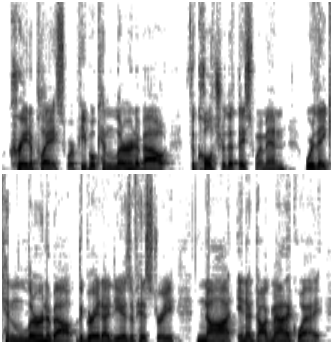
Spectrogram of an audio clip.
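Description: A man's voice: medium pitch, a bit bright. A man speaking as an interview guest in a reflective, storytelling style, earnest and emphatic, drawing out key words. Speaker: podcast guest, writer and founder.

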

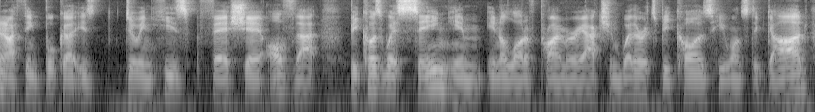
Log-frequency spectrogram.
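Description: Deep, bright-voiced man talking sports. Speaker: sports podcast co-host. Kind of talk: casual sports analysis chat.

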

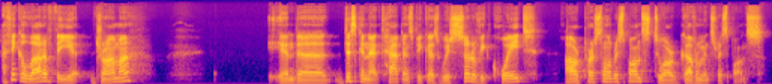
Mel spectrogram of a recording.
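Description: A man's voice: medium pitch, a little slow, fairly bright tone. A middle-aged man from Chile with a Chilean accent, talking earnestly as a podcast guest and often restarting his sentences. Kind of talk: casual conversation.

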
